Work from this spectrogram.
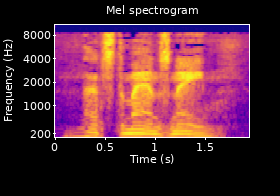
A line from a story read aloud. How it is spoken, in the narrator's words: said Doc wearily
